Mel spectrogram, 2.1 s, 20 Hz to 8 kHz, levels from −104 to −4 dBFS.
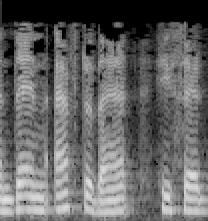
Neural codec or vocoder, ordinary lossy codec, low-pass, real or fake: none; MP3, 24 kbps; 7.2 kHz; real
